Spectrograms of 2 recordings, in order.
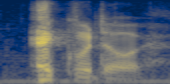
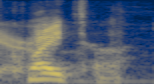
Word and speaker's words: Ecuador: or what's the name sorry ecuador ecuador there you go i pronounced this equator yeah equator yeah that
